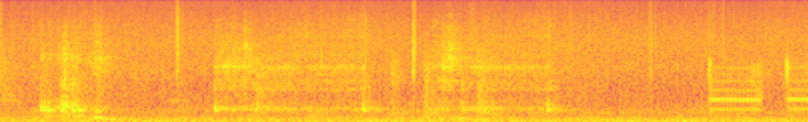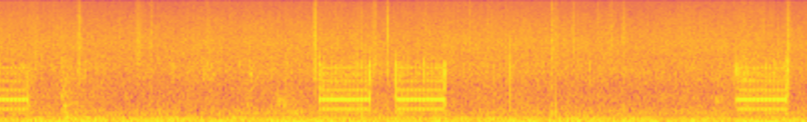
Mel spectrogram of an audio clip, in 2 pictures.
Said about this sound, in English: Excuse me while I use the house phone.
